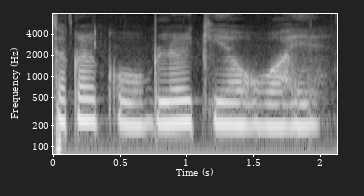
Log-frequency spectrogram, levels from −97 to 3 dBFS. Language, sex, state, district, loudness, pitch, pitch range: Hindi, female, Arunachal Pradesh, Papum Pare, -14 LUFS, 215 Hz, 210-225 Hz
